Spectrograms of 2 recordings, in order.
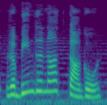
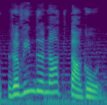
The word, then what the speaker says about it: Rabindranath Tagore: The letters Va and Ba exchange their pronunciations in terms of languages spoken in North and South India. For example, northern people say Rabindranath Tagore, southern people say Ravindranath Tagore.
